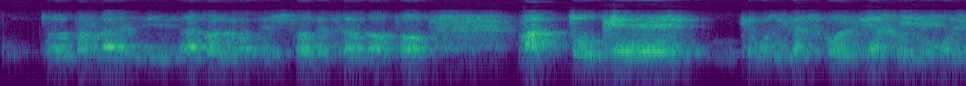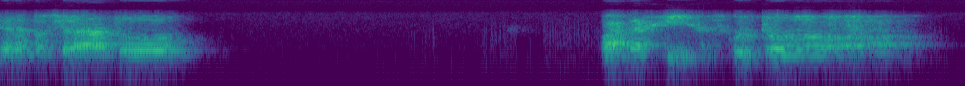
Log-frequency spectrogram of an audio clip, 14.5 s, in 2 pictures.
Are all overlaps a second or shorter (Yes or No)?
Yes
